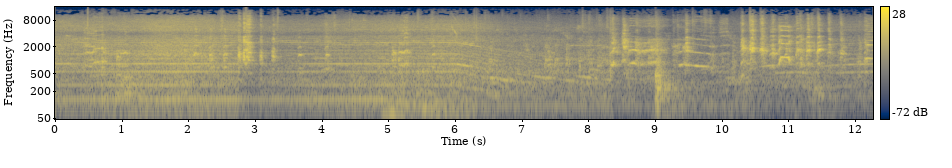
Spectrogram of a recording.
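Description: Chickens cluck and call in short, repeated bursts, with a long drawn-out crow-like note sliding down midway, over a steady background hum.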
